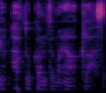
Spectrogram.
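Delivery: bad, clumsy, put-on Russian accent. Retelling a date where a Russian art teacher invited him to class; bad Russian accent as Tatiana. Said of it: "That's a rubbish accent".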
